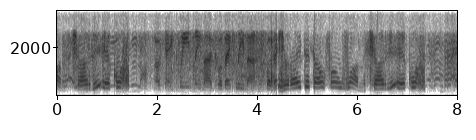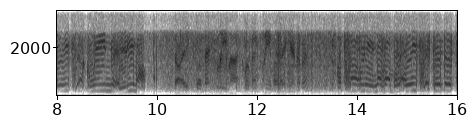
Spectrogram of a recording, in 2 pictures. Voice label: qrm calling asia; 14185khz

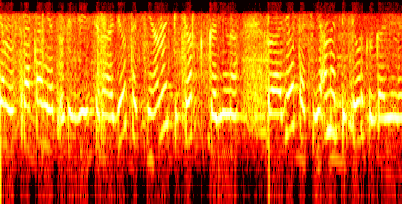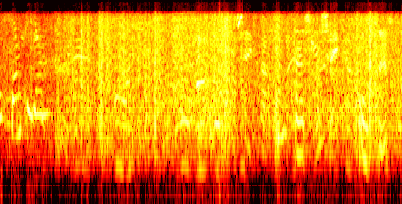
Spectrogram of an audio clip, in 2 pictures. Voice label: yl cq; 7091.5khz

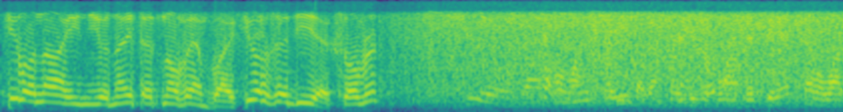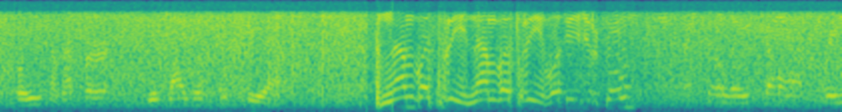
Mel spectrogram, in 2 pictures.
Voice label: qso; 14240khz

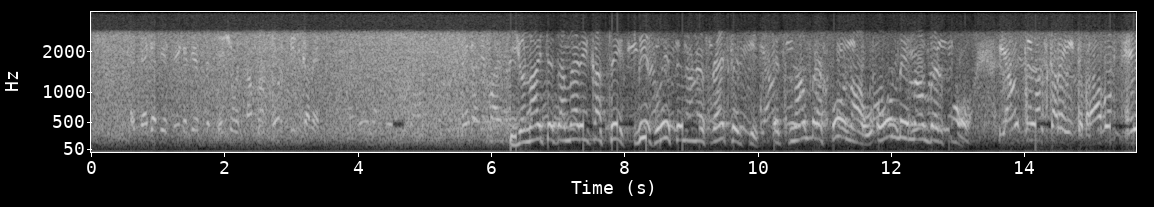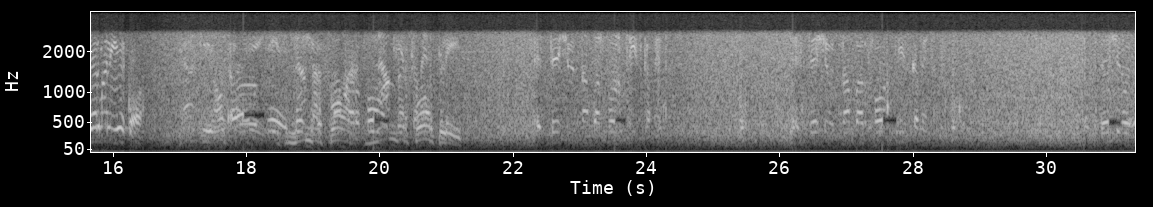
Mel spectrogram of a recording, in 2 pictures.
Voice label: QSO pileup khaos QRT 14264 kHz

